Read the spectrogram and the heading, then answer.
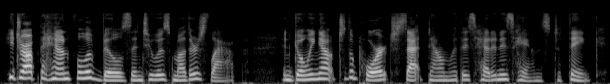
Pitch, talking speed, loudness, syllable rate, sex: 215 Hz, 255 wpm, -22 LUFS, 5.4 syllables/s, female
